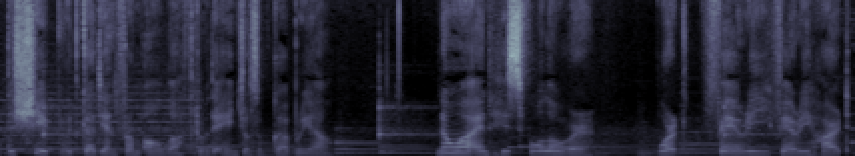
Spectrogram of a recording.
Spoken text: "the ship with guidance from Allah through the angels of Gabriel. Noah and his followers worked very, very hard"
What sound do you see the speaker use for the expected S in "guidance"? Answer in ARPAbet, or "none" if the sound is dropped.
none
